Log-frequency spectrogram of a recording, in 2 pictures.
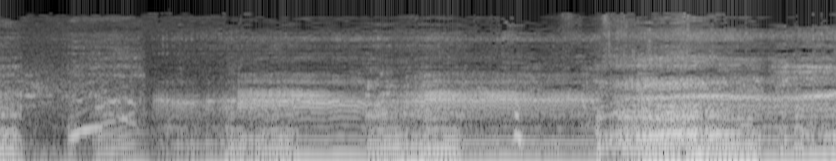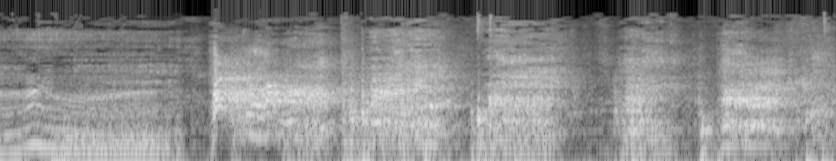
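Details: Two dogs working themselves up for a confrontation: long, low, rumbling growls with wavering tone for about eight seconds, then louder, harsh snarling bursts and abrupt barks in quick succession.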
